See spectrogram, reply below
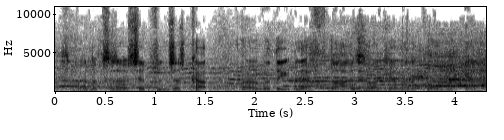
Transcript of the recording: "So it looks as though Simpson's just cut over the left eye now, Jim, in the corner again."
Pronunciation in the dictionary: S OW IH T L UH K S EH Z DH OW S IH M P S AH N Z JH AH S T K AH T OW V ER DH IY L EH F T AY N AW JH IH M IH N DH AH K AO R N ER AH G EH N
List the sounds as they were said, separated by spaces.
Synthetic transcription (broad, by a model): S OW IH T L UH K S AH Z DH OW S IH P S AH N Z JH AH S K AH T OW V ER DH IY L EH F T AY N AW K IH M IH N DH AH K AO R N ER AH G EH N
